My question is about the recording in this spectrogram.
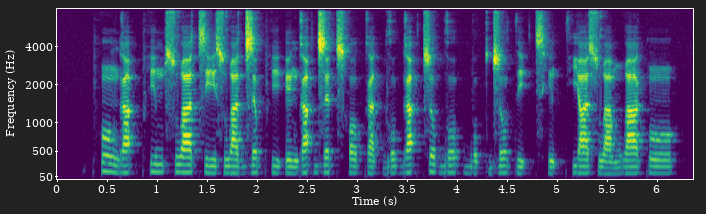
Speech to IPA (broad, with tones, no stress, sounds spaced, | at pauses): pʰ ɔ̃˥˧ ɡ a˨ ʔ pʰ i˧ m s w a˦ t͡s i˨˩ s w a˧ d͡z ə˥˧ pʰ i˨ ʔ ẽ˧ ɡ a˦ ʔ d͡z ə˦ t͡sʰ ɔ˧ k a˨ t̚ ɡ o˧ ɡ a˦ ʔ t͡s o˥˧ ɡ o˦ ʔ b o˨ k̚ d͡z o˥˧ t̪ i˨ ʔ t͡sʰ ĩ˨ p̚ t̪ʰ j a˦ s w a˧ m w a˦ k ɔ̃˦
